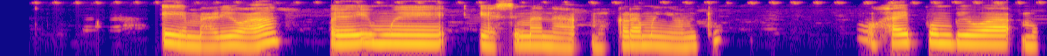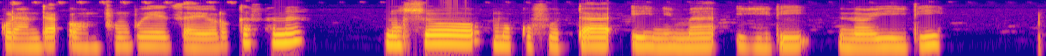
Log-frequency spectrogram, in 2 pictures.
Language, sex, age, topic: Oshiwambo, male, 18-24, finance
